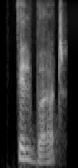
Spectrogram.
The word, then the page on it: filbert: Indian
